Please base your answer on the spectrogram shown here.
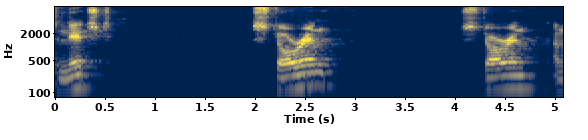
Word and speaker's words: nicht: It says nicht storen. Storen. I'm not sure what that means. It means nicht is not. Nicht. That's how you say it.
